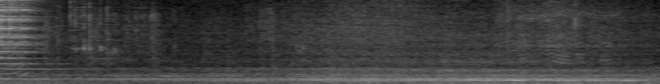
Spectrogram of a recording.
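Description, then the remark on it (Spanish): A tram rumbles steadily from inside the car as it stops at Güterbahnhof station, its drone building slightly as brief metallic squeals rise near the end, like wheels braking on the rails. “Mira hacia la puerta del tranvía, se pone nerviosa.”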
